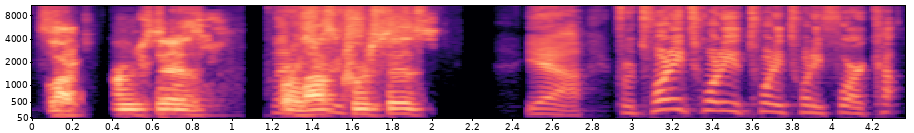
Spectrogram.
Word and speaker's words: Las Cruces: New Mexico's red wall is getting strong with R plus shift at Albuquerque and Las Cruz. Is that how you say it? Las Cruces.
